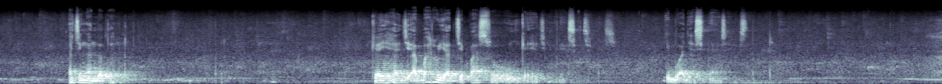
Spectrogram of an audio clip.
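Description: A young man chants loudly into a microphone, heard through loudspeakers in an echoing room.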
